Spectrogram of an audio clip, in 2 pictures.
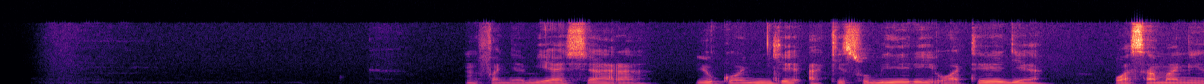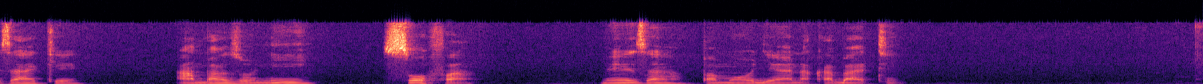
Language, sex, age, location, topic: Swahili, male, 18-24, Dar es Salaam, finance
